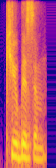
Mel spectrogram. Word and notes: cubism: Indian

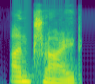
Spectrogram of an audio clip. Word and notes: untried: Indian

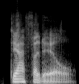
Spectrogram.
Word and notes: daffodil: American English

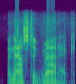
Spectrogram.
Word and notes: anastigmatic: American English

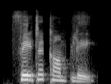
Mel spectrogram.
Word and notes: fait accompli: Indian

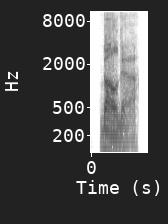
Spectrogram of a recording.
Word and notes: Bulgar: British English

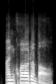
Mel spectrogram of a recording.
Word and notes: unquotable: American English

